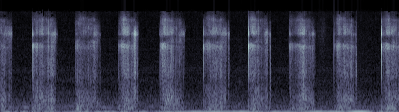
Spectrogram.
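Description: A thin metal pick scratches a small black rubber-coated inline earphone microphone that is taped down. It makes a series of dry, bright scratching strokes separated by short pauses, over a steady low hum.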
